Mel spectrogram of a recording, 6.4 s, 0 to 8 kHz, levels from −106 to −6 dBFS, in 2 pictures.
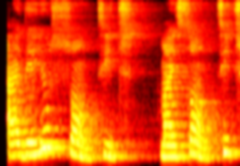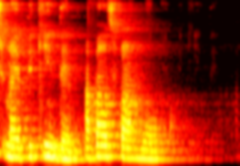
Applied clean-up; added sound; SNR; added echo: none; none; none; reverberation time 0.8 s.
